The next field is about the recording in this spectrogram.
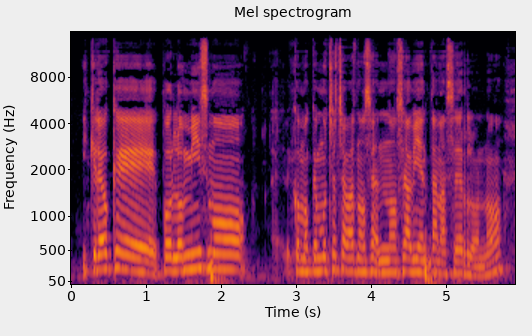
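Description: A woman talks at a fairly slow pace with ordinary pitch variation. Noticeable background noise runs behind her. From Mexico, Chiapas. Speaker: rock singer; interviewee. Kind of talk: radio interview. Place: studio. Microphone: studio mic.

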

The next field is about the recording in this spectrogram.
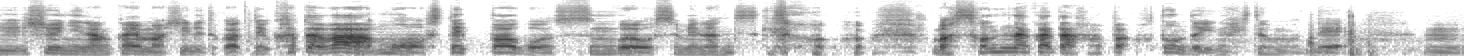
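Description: Very fast speech from a man comes through light background noise, with a dry sound and no echo. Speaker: car reviewer. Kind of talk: casual commentary while driving. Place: car. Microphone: phone near.

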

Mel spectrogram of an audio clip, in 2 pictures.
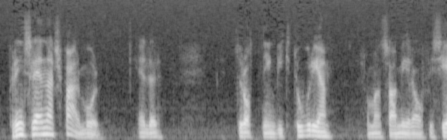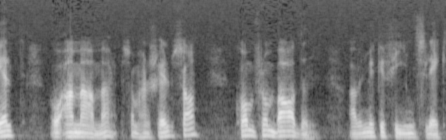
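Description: Lively intonation runs through a man's very deep, low voice. He leaves long, frequent pauses. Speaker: narrator. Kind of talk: scripted narration.

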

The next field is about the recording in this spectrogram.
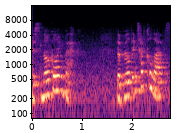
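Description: Audible room echo and light background noise surround a woman speaking at a high pitch. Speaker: spoken word poet. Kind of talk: spoken word poetry performance. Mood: solemn, intense. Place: classroom. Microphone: camera far.

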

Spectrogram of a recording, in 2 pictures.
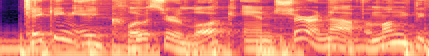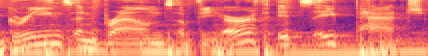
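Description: A man speaks at moderate speed while music plays clearly behind him. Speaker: educational video host. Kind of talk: scripted explainer narration. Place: home room.

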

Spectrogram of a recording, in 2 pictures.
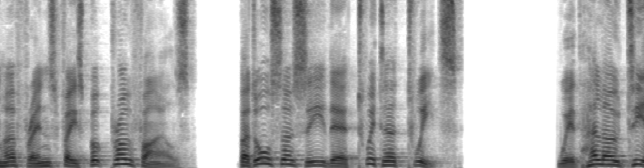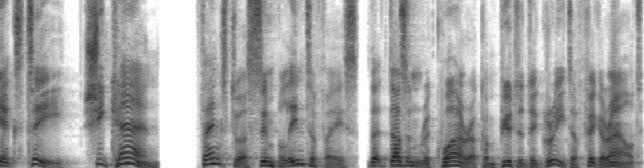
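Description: A man with a British accent speaks at a fairly high pitch with very wide pitch swings and some vocal fry. The recording is very clean, with a silent background. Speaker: narrator. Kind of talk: scripted narration. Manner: calm.

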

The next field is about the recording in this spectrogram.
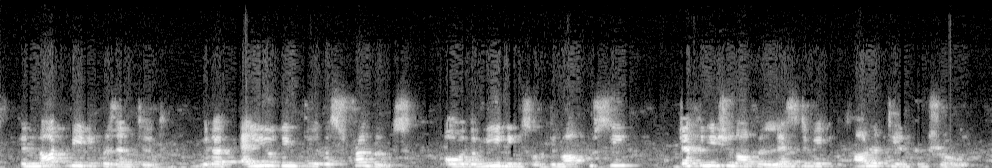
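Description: A woman speaks at a moderate pace with ordinary pitch variation. Light background noise and audible room echo are present. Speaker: host introducing a speaker. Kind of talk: formal introduction. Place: home room. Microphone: earbuds.

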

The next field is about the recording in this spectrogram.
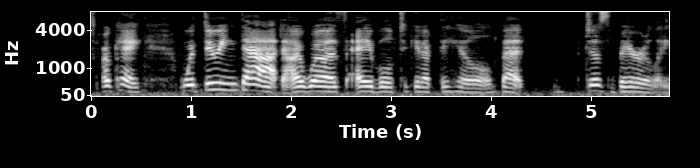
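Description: The delivery is very slow, with ordinary pitch variation. The sound is dry, with no echo. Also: woman. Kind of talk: casual vlog chat. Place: car. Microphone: earbuds.

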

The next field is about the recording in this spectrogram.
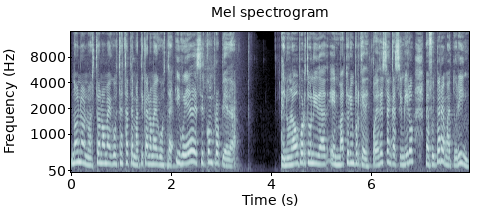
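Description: A very fast pace with very even loudness and ordinary pitch variation. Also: woman. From Venezuelan Andes, Mérida state (Tovar); Mérida state, Venezuela. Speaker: singer of llanera music; podcast guest. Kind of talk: casual interview. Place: studio. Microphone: studio mic.

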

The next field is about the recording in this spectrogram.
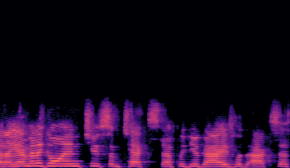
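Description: A woman speaks loudly. Her pace is moderate. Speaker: public commenter at city council meeting. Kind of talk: public comment. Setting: video call.

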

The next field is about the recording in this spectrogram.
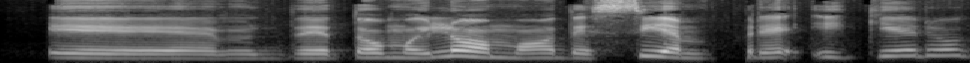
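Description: A woman in a Chilean accent, medium pitch, dry sound with no echo. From Chile, Melipilla. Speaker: local council candidate; election candidate. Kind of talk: public debate. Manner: halting, self-correcting. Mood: earnest, persuasive. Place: cafe. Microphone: handheld.

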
